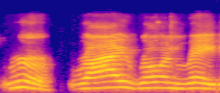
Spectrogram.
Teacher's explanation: it's made with the tongue tip and the alveolar ridge so this bit of my tongue is approaching this area and · your tongue is doing this kind of curled up movement towards an area that appears to be the alveolar ridge. So we could, in theory, call the R sound alveolar. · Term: retroflex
